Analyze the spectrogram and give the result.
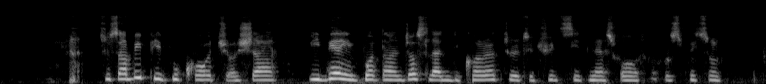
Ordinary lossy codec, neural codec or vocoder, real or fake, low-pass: none; codec, 24 kHz, 3 kbps, HILCodec; fake; 9.9 kHz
